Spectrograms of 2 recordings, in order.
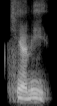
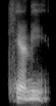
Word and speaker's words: can't: So if I say can't eat, we're actually going to pronounce this like can eat, can eat. We're going to drop the T.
